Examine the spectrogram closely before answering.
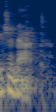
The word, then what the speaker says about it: Jeanette: It might be Jeanette. Jeanette? Oh, yeah. We say Jeanette. It's spelled different than it would be around here, but...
